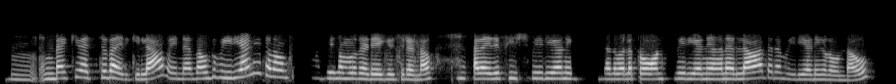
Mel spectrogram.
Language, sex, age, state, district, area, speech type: Malayalam, female, 18-30, Kerala, Wayanad, rural, conversation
